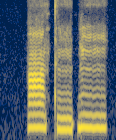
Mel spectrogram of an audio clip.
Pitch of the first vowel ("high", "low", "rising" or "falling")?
high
